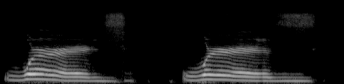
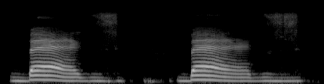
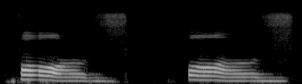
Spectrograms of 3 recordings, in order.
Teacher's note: When we add a final S, the S sounds like a Z.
